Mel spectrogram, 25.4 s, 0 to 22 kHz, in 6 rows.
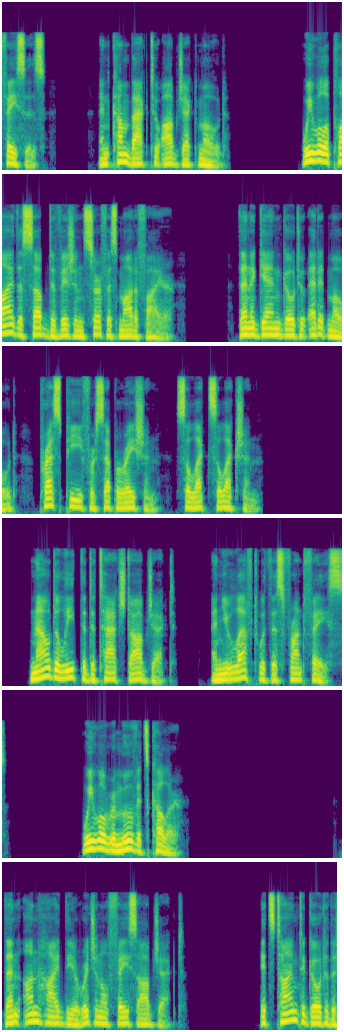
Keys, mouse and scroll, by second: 0.3-1.3 drag, 2.7 KP_1, 3.1 Tab, 5.3-7.7 drag, 7.7 Tab, 9.2 p, 13.4 Tab, 14.0 click, 15.5 click, 16.4 Delete, 17.1 click, 18.9 click, 20.1 click, 21.7 click, 22.6-23.4 scroll up 1, 23.4 click, 23.6 click.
